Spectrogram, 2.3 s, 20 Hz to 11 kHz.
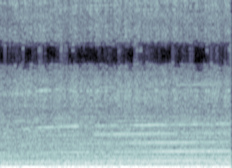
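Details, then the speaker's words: Supercharged car pulling hard after a transmission fluid change and added cooler, fluid temperature 86 degrees; faint steady supercharger whine over the exhaust roar, now shifting perfectly; normal, healthy blower whine. "Oh, you hear that supercharger whine, boy. Oh my gosh, this thing is nice now."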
